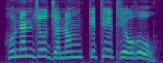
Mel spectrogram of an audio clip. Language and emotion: Sindhi, neutral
